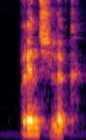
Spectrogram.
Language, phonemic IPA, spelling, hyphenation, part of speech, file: Dutch, /ˈprɪn.sə.lək/, prinselijk, prin‧se‧lijk, adjective, Nl-prinselijk.ogg
- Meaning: princely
